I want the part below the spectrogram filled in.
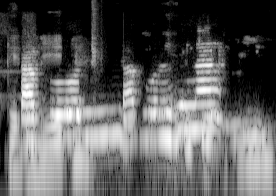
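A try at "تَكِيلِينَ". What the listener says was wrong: takil, kiki, bukan ku. Takilina, takilani.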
